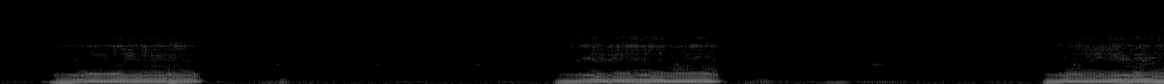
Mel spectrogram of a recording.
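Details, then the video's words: Exhausted American Bully puppy sleeping at night after missing a nap following dinner; loud rasping snores, each about a second and a half long, come roughly every four to five seconds, with quiet breathing between them indoors. "Puppy snores so loud | American Bully"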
